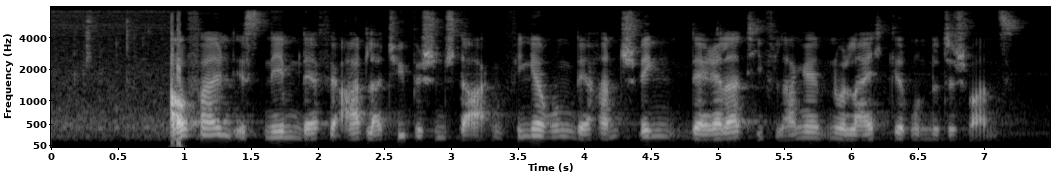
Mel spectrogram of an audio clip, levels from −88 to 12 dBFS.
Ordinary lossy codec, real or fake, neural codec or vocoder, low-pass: none; real; none; 7.2 kHz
